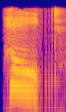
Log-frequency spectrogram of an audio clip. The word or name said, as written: haet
